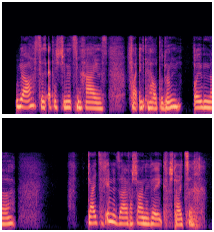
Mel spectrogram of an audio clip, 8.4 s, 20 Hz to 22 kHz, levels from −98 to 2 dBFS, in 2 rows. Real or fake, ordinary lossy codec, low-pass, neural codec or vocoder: fake; none; 7.2 kHz; codec, 44.1 kHz, 3.4 kbps, Pupu-Codec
